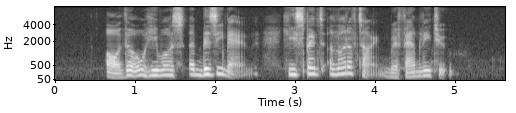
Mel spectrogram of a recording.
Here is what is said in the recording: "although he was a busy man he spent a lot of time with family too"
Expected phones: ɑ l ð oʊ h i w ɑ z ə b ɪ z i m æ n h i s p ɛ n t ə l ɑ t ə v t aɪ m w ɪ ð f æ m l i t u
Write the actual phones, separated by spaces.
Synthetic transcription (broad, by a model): ɑ l ð oʊ h i w ɑ z ə b ɪ z i m æ n h i s p ɛ n t ə l ɑ t ə v t aɪ m w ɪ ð f æ m l i t u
